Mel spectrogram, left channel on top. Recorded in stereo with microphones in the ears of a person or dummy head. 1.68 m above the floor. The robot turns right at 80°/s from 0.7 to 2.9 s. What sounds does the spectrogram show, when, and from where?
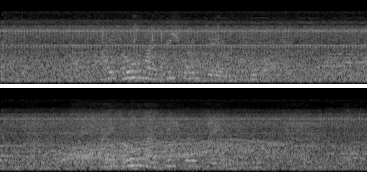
1.0 s a woman speaking: 30° right, 3.5 m; by 3.0 s 125° left, 3.5 m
